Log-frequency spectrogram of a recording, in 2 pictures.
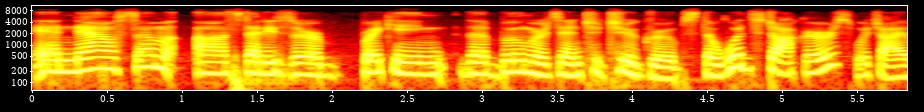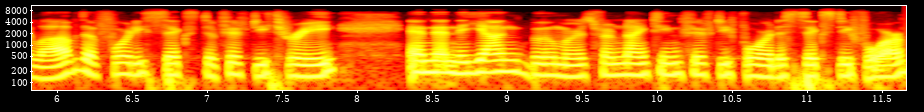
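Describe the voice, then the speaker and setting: A woman's fairly low voice at a moderate pace, with ordinary pitch variation and a normal speaking voice. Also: hardly any pauses. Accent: American. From Ohio. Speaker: business etiquette consultant and trainer. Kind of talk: radio interview.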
